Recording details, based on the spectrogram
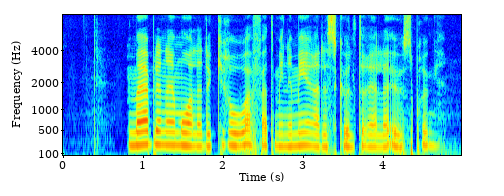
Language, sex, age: Swedish, female, 22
